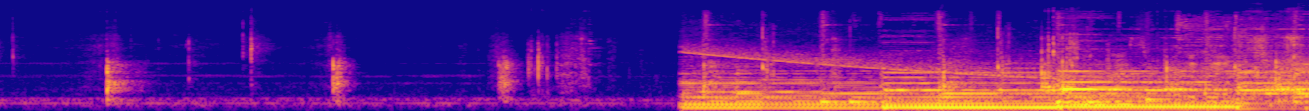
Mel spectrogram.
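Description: Knife dicing tomatoes on a cutting board for bruschetta: several sharp, separate taps spaced unevenly in a quiet kitchen, then music starts up and takes over.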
